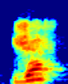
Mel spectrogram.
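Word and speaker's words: Geoff: there a guy still is his name jeff doug moore or jeff um but it's spelled jeff j-e-o-f-f i'm not sure is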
